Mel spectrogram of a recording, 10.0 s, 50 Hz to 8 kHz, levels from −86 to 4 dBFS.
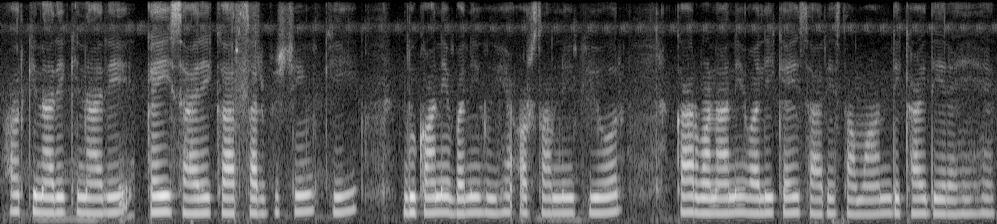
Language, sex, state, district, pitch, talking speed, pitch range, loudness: Hindi, female, Bihar, Begusarai, 200 Hz, 150 wpm, 195-210 Hz, -17 LUFS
